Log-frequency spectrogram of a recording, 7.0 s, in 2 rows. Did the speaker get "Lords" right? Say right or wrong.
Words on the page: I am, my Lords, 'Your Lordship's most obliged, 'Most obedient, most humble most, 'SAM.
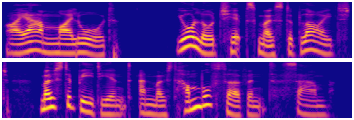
wrong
